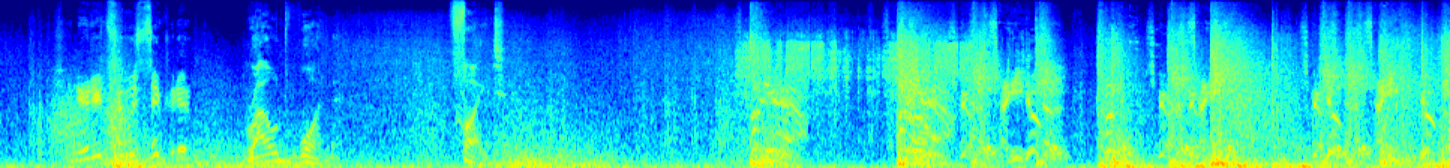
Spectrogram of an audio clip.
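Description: A game fighter shouts with effort.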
